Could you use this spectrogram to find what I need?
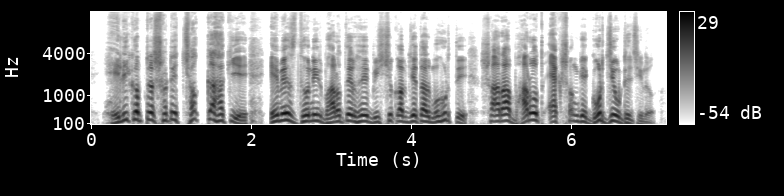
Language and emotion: Bengali, happy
